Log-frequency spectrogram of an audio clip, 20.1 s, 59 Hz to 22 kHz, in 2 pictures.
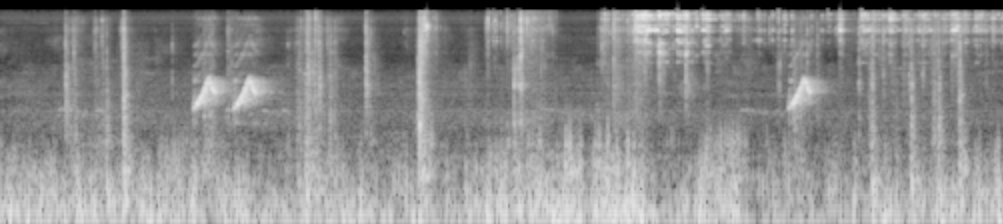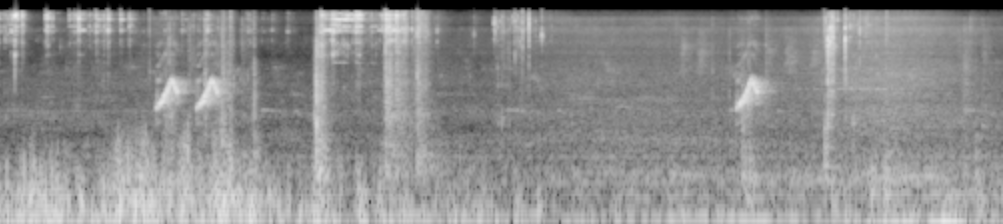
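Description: Aftermarket car alarm siren giving short rising chirps: two quick chirps about 2 s in, one at 8 s, another pair near 12 s and a single chirp near 17.5 s. The alarm is responding to remote signals replayed from a Flipper Zero. Sharp clicks fall between the chirps over a steady low rumble.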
